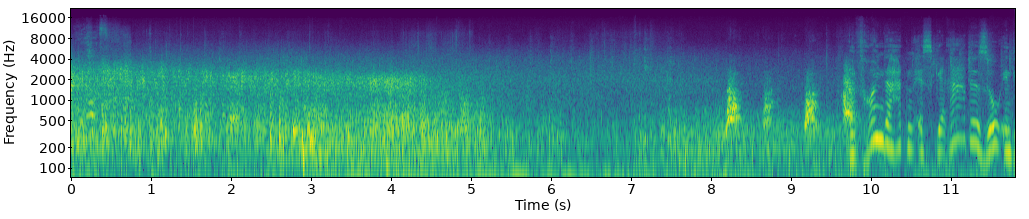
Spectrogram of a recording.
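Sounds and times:
deep rolling thunder: 0.0s - 11.5s
heavy rain downpour in a thunderstorm: 0.0s - 11.7s
speech: 10.0s - 11.7s.

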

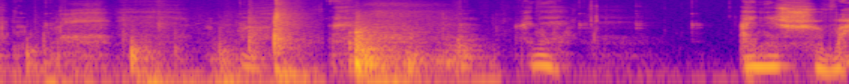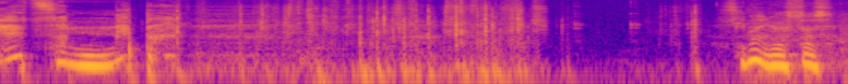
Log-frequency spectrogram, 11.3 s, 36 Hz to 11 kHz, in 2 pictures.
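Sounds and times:
short wooden scrapes and knocks of a desk drawer: 1.9s - 3.4s
desk drawer being pulled open: 2.3s - 3.4s
speech: 3.6s - 3.8s, 5.2s - 7.2s, 10.6s - 11.2s.

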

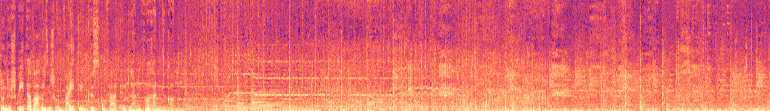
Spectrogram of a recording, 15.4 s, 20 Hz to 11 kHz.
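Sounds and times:
speech: 0.0s - 4.0s
several horses' hooves trotting: 0.0s - 15.4s
horse neighing or whinnying: 1.2s - 12.8s.

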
